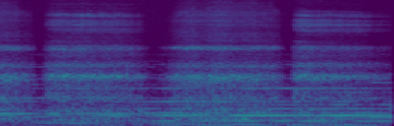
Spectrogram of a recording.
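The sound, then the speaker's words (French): Ragged, panting breaths of a woman rush in and out in a steady rhythm, fairly quiet, with brief catches between gasps and no talking. “Ta respiration se fait plus saccadée. Tu es haletante.”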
